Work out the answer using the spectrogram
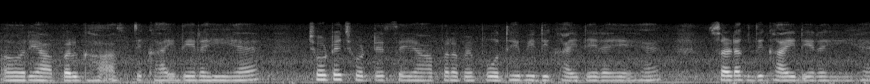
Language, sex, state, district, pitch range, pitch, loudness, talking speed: Hindi, female, Haryana, Rohtak, 180-195 Hz, 185 Hz, -19 LUFS, 170 wpm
